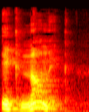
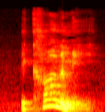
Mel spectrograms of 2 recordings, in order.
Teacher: नॉन जोर से इकोनॉमिक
